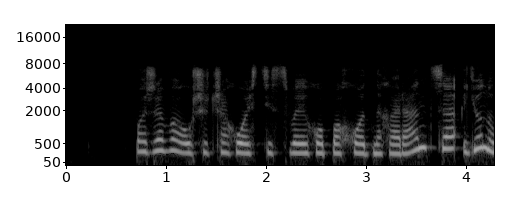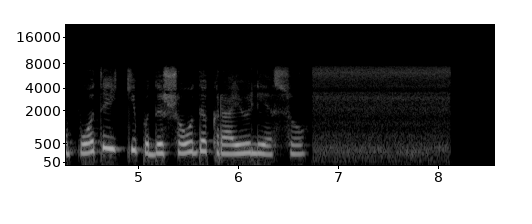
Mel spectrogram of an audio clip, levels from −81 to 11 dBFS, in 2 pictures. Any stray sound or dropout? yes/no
no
